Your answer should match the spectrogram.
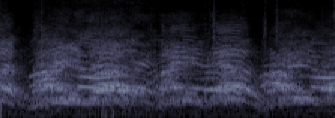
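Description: Large crowd screaming and shouting during the Sri Lanka economic crisis, a dense continuous roar of many voices rising and falling in waves.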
